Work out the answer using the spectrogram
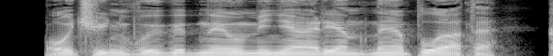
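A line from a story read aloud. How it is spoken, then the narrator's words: Amused grunt. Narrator (Russian): хмыкнул Макс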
